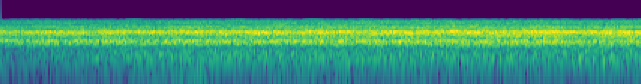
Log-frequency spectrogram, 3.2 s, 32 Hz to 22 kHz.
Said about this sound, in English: A closer look reveals 10,000 or more white-feathered snow geese, covering the field in one immense flock.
